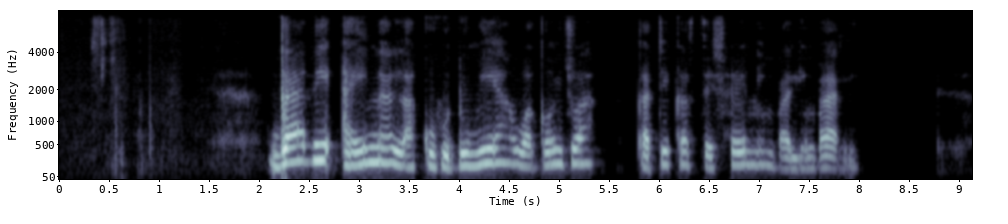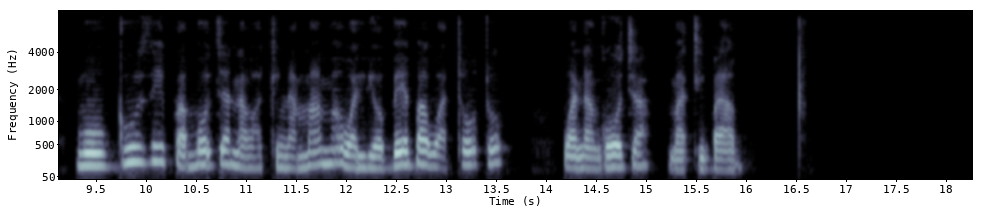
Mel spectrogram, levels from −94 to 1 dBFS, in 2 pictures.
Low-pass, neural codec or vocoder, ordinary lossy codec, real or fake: 7.2 kHz; codec, 16 kHz, 4 kbps, FunCodec, trained on LibriTTS, 50 frames a second; MP3, 64 kbps; fake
